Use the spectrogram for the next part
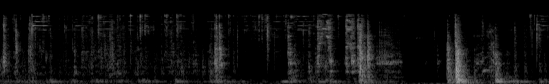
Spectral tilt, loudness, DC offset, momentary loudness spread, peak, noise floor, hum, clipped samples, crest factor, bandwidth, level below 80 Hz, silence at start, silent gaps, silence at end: -2.5 dB/octave; -39 LUFS; under 0.1%; 14 LU; -14 dBFS; -59 dBFS; none; under 0.1%; 28 dB; 11.5 kHz; -64 dBFS; 0 s; none; 0 s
